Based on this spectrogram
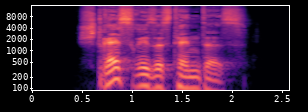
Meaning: strong/mixed nominative/accusative neuter singular of stressresistent
- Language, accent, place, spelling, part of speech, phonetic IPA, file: German, Germany, Berlin, stressresistentes, adjective, [ˈʃtʁɛsʁezɪsˌtɛntəs], De-stressresistentes.ogg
